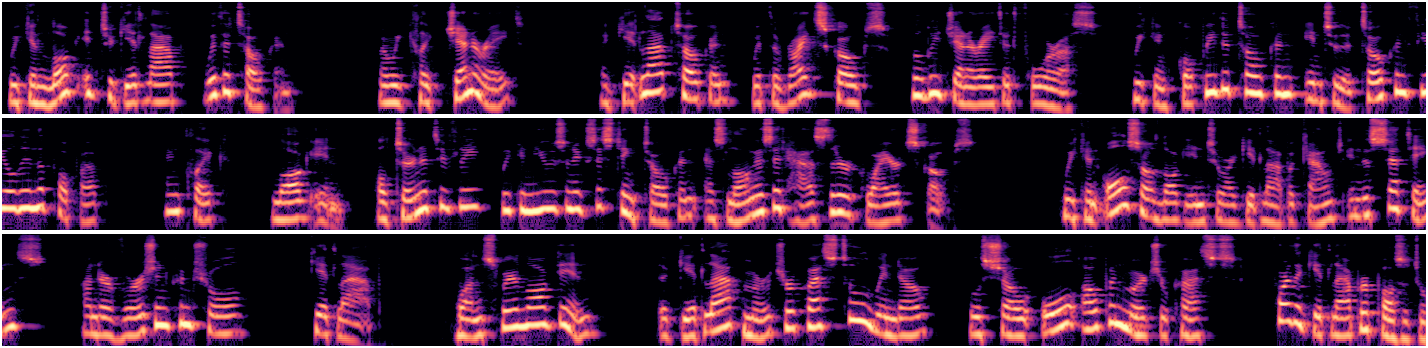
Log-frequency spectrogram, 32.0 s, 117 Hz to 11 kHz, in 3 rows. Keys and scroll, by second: 11.6 super+v, 22.1 super+v.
